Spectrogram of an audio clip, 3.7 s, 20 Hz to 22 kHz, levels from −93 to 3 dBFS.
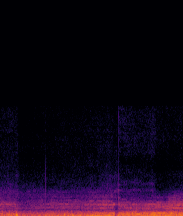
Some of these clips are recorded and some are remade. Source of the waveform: remade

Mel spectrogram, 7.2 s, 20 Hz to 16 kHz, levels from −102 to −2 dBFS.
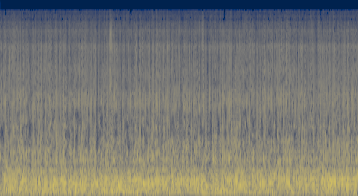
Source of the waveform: remade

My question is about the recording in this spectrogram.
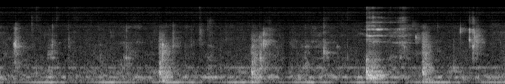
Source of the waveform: remade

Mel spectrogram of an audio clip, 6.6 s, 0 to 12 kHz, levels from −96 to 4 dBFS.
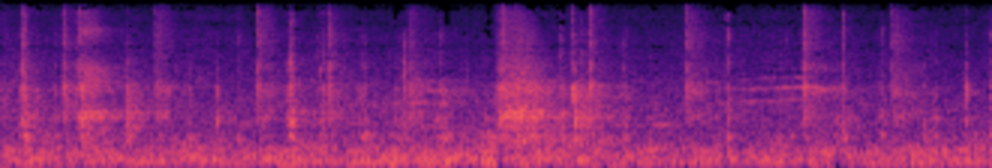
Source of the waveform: recorded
